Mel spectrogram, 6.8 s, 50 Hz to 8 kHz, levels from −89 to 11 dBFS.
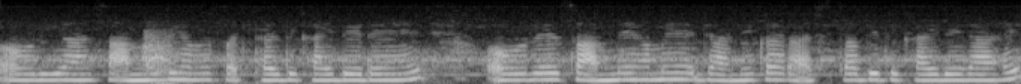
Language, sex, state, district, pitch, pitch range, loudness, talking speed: Hindi, female, Chhattisgarh, Raigarh, 215 Hz, 210-225 Hz, -17 LUFS, 185 wpm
